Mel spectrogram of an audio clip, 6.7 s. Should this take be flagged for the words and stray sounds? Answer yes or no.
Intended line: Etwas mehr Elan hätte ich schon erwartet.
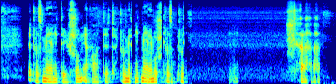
yes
